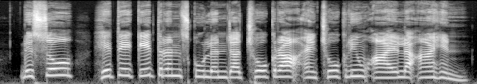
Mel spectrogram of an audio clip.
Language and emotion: Sindhi, neutral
